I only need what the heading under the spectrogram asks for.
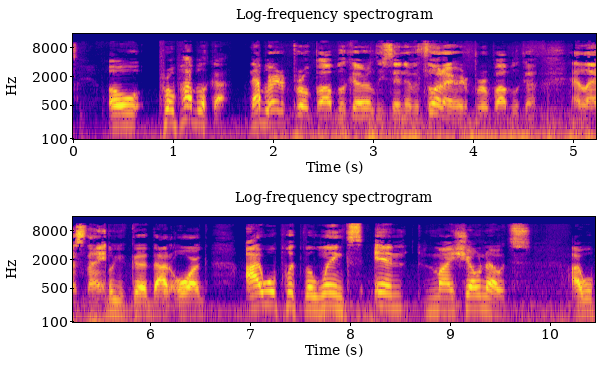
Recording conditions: inside a vehicle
